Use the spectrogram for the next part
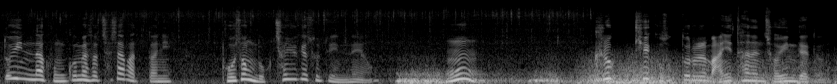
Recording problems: rain or running water; loud; throughout; 3 dB below the speech

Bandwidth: 16 kHz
